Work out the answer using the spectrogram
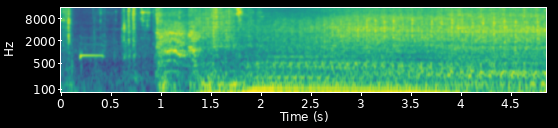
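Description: A 1992 Chevrolet Corvette C4's LT1 small-block V8 starts about a second in, after a few clicks from the key and dash, then settles into a loud, steady idle; the low note shifts near the end. This is the engine's first start on newly fitted Hooker headers.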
